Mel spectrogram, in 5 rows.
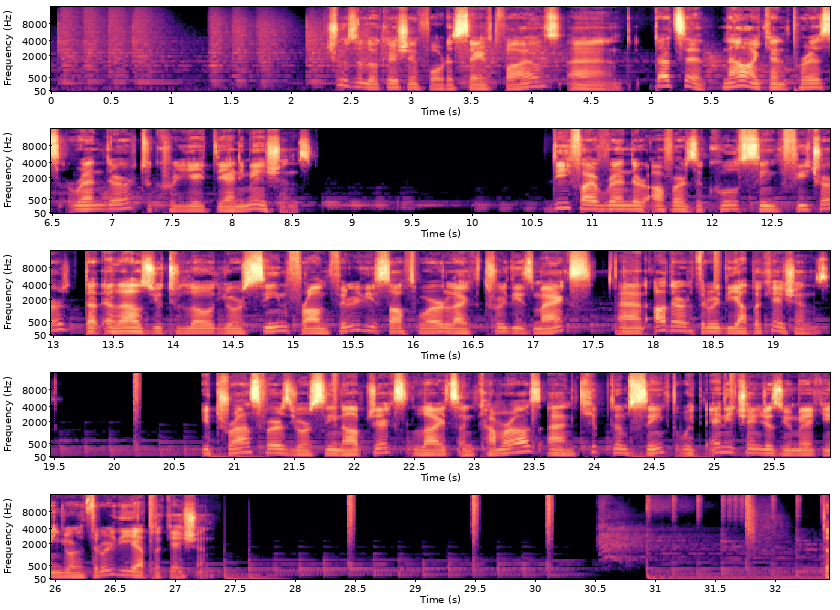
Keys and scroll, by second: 19.4 z.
